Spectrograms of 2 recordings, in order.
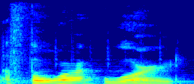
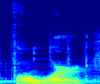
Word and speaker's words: forward: So "forward" not only it has the sound as is vowel and it also has the /d/ sound to end the whole word, so "forward" for word and a lot of people would probably mistake it for the south and say "forword" don't ever say it like that.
